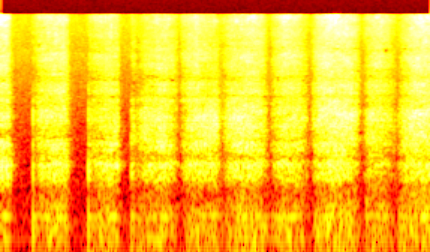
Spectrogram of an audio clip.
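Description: Fingertips and nails scratch quickly and roughly across the lid near the front edge of a closed, hollow kraft corrugated cardboard mailer box. Repeated rasping strokes come in a steady back-and-forth rhythm, each with a short pause between them. The sound is dry and papery, with a hollow low body and little high brightness.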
